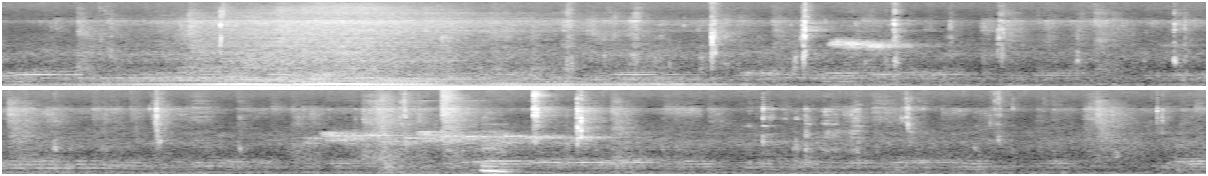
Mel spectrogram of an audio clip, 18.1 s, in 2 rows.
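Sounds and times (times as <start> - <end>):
low hum: 0.0 - 7.1
wet chewing: 0.3 - 18.0.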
